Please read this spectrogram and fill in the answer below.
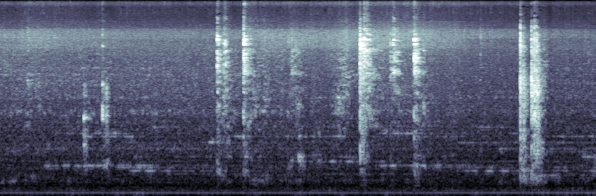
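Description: A spatula scraping and knocking against a metal wok in a string of sharp, uneven strokes as chicken, potatoes and vegetables are stirred, over a steady quiet sizzle of the food frying.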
